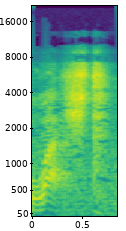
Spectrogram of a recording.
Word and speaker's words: washed: E o passado, washed. Só o som de T. Depois nós vamos explicar. Escrito ED, eu sei, mas a pronúncia de um T.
